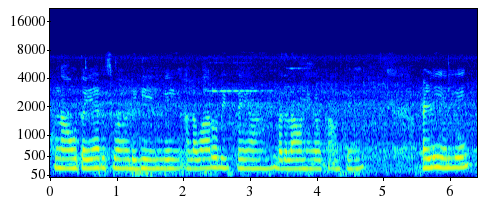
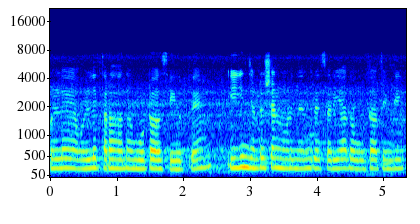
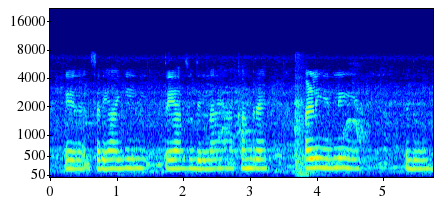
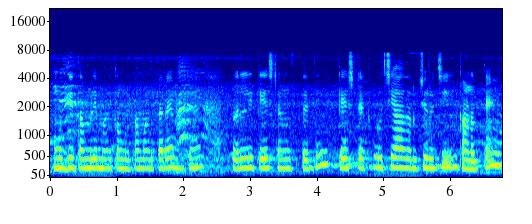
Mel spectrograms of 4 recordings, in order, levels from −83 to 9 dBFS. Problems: background sounds at intervals, background conversations at intervals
